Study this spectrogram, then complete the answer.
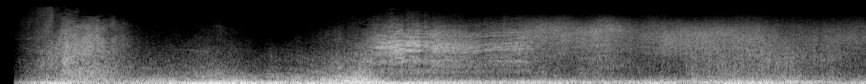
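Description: Flames roar and whoosh past.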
